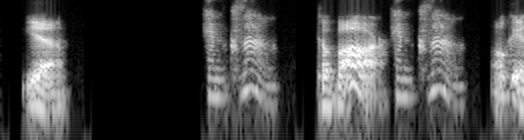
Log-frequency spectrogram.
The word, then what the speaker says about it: כבר: Okay, so hem, I want to see what that is pronounced like. Hem kaver. Yeah. הם כבר. Kavar.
